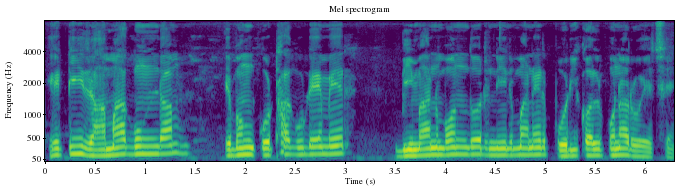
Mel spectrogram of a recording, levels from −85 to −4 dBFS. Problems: constant background noise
